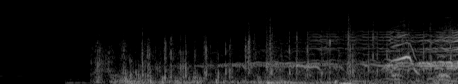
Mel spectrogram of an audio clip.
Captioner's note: indistinct Chatter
